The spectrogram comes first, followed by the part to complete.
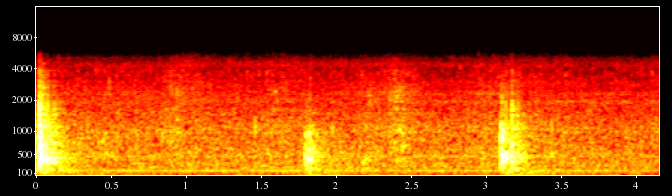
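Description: Salt mackerel, onions and peppers frying in oil in a nonstick wok, a faint steady sizzle, with two short knocks of a plastic spatula against the pan, a little under two seconds in and again about three seconds in.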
